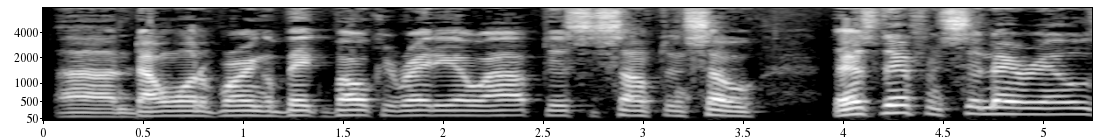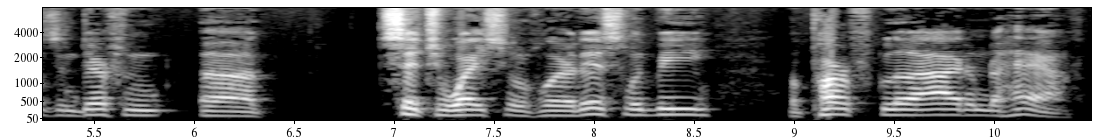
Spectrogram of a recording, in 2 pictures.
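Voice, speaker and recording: A middle-aged man casually reviewing a pocket radio, rambling along with frequent pauses and fillers. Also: medium pitch. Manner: relaxed, rambling, frequent uhs. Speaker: gadget reviewer.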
